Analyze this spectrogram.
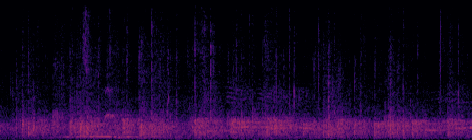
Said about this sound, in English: That is the easiest round of applause you will ever receive in your life.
